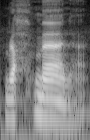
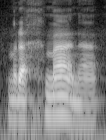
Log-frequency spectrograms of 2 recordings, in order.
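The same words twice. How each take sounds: First: The middle consonant is a harsh throaty ch. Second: The middle consonant is a soft breathy h. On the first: This is a more scholarly, liturgical pronunciation. "a more nerdy way of saying it would be mrahmana" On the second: This is the preferred everyday pronunciation. "I would say mrahmana"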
